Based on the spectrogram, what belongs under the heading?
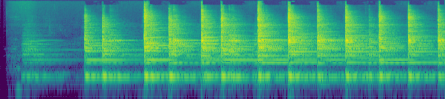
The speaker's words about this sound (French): Moi, j'ai pas l'oreille musicale, mais après, j'ai l'oreille pour les cloches. Euh, voilà, j'écoute une cloche, je dis le bruit me plaît ou me plaît pas.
